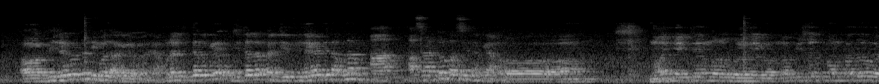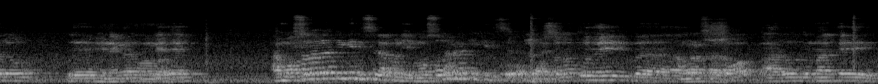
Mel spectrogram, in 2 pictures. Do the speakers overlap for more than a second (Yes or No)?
No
